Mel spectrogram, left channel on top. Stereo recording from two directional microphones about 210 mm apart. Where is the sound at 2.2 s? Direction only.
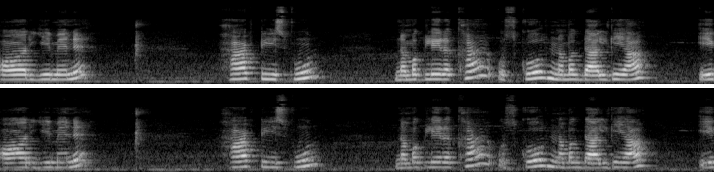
50° left (ahead or behind).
